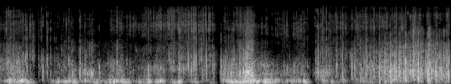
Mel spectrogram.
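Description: Long, pointed green acrylic nails on both hands scratch intensely at a purple spherical foam cover on a microphone. The result is a dense, continuous crunching and crinkling rustle, heavy in the low end and muffled with little brightness. It pauses briefly around 0.4, 2.2 and 3.1 seconds before resuming.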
